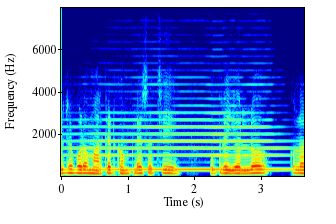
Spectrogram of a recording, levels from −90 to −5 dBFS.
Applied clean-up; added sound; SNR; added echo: none; Wind instrument, woodwind instrument; 9 dB; none.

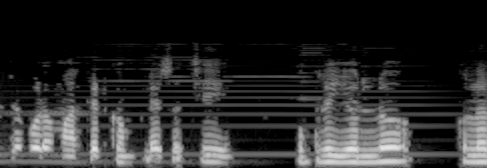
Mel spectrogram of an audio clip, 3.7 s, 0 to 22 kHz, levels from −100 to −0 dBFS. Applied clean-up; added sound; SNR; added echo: classical method spectral subtraction.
